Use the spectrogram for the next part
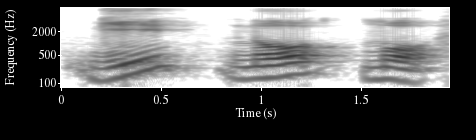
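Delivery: "gnomo" broken slowly into gui, no, mo; slow syllabified "gnomo" with an added i after g; three syllables. Shown as a demonstration. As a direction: sound out "gnomo" as three separate beats, gui-no-mo. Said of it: "Eu pronuncio em três sílabas".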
